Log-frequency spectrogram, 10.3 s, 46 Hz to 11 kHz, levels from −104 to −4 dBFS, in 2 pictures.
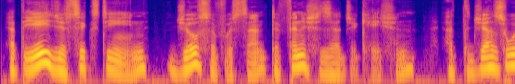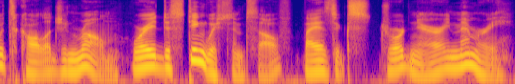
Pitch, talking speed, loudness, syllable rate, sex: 115 Hz, 150 wpm, -22 LUFS, 5.0 syllables/s, male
